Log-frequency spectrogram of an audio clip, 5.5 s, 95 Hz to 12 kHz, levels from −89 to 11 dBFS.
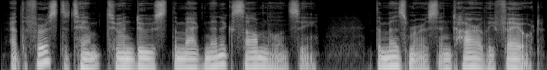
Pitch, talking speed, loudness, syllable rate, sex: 105 Hz, 140 wpm, -18 LUFS, 5.8 syllables/s, male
